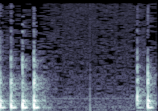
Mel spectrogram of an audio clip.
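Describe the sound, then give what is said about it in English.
A female cardinal pecking at a house's window glass: a quick run of four sharp taps, a pause with one faint tick, then another rapid burst of three taps, fairly quiet. “So for the entire week, she's been pecking at a number of our windows, one in the bathroom, one in the kitchen.”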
